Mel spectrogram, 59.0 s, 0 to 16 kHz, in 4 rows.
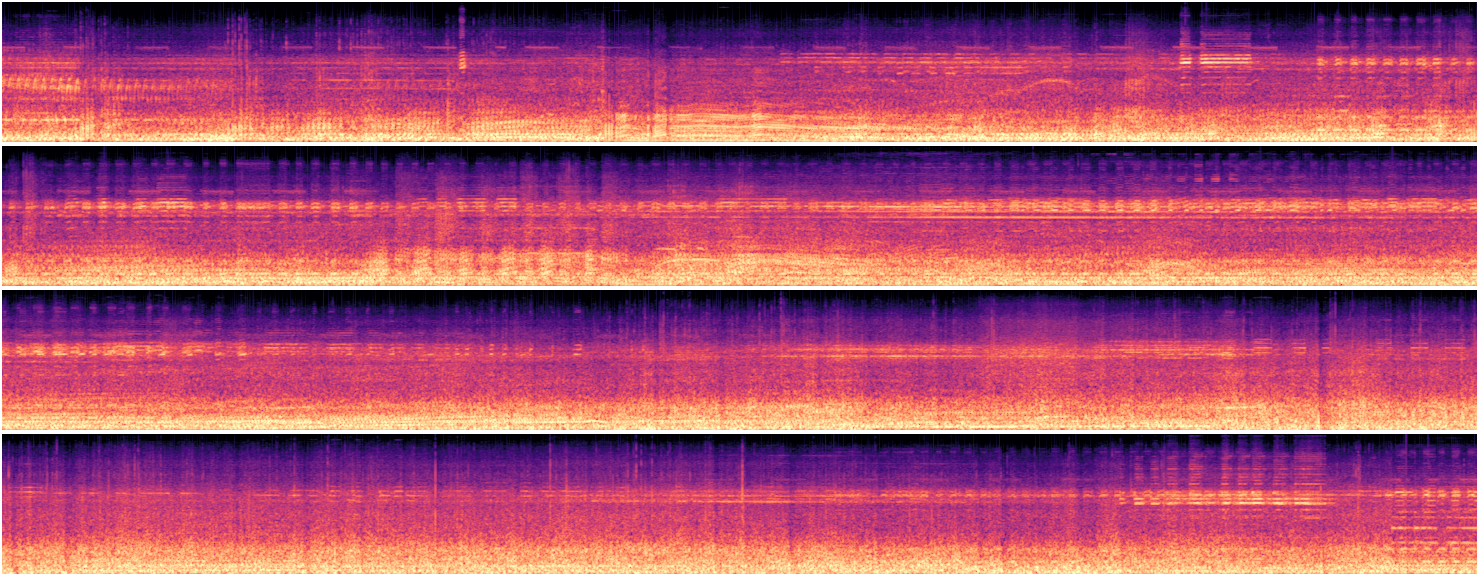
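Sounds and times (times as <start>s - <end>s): motorcycle engine: 0.0s - 59.0s
other vehicle engines: 0.0s - 59.0s.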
